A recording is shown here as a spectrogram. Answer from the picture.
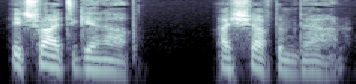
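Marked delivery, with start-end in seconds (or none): none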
